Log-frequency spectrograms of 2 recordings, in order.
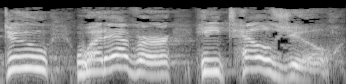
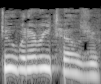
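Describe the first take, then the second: First: It is said in a masculine voice. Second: It is said in a feminine voice.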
